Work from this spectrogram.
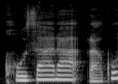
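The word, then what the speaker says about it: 小皿: 때 앞접시는 고자라고 해요 사라 하면 접시인데요 앞에 작다라는 의미에 코를 붙여서 고자라고 하는 거예요 일본어를 잠깐 말씀드리면 이렇게 두 개의 말이 붙어서 한 단어가 될 경우에 발음의 편의상 뒤에 단어가 탁음이 되는 경우가 많이 있어요 그래서 사라가 타음이 되어서 자라 코라가 된 거예요 그래서 이런 작은 접시 앞접시를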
